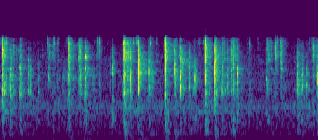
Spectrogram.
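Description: Typing on a computer keyboard: a quick, irregular run of key clicks with a couple of short pauses.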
